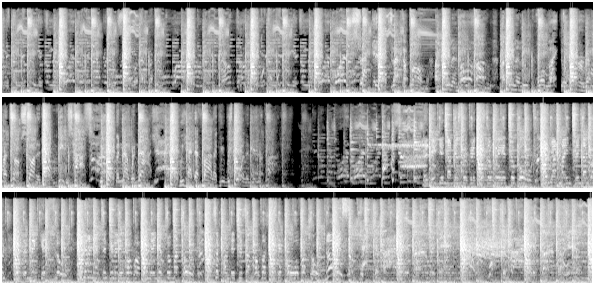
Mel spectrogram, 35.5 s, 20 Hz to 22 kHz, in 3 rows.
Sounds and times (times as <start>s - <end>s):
Music: 0.0s - 35.4s.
